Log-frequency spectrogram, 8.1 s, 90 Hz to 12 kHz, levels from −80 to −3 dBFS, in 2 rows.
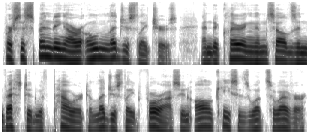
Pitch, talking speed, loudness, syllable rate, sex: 120 Hz, 140 wpm, -16 LUFS, 4.9 syllables/s, male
